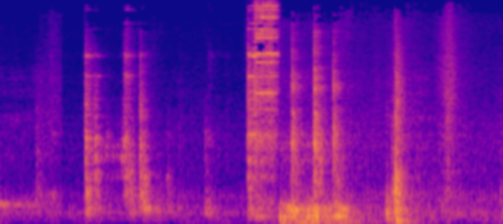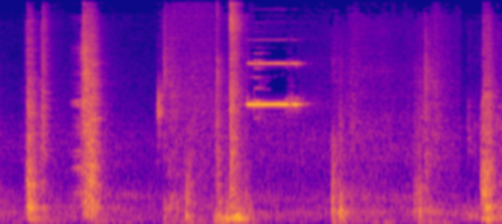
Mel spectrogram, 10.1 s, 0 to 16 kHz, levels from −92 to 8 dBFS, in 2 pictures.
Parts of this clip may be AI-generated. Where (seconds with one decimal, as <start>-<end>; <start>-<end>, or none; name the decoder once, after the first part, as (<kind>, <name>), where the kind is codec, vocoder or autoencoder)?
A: 0.0-2.2 (vocoder, BigVGAN v2); 6.3-10.1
